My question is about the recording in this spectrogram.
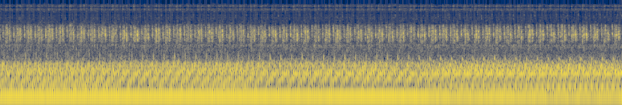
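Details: First start-up after a week down due to a faulty Amazon alternator whose pulley bearings were believed bad and screamed: steady, even idle with a smooth low thrum, no squeal or knock; the engine sounds healthy.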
